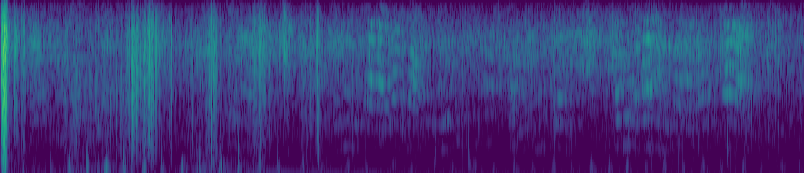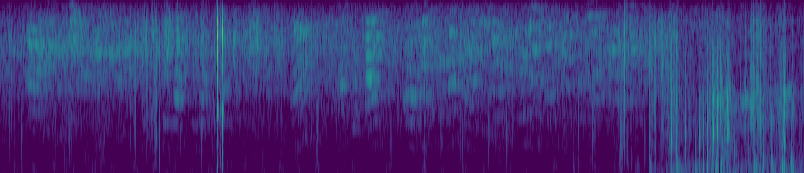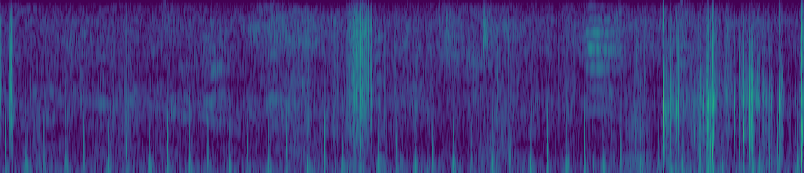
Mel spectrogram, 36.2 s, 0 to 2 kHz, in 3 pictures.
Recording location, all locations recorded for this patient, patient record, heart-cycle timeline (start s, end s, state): mitral valve (MV)
aortic valve (AV)+pulmonary valve (PV)+tricuspid valve (TV)+mitral valve (MV)
#Age: Child
#Sex: Male
#Height: 138.0 cm
#Weight: 33.0 kg
#Pregnancy status: False
#Murmur: Absent
#Murmur locations: nan
#Most audible location: nan
#Systolic murmur timing: nan
#Systolic murmur shape: nan
#Systolic murmur grading: nan
#Systolic murmur pitch: nan
#Systolic murmur quality: nan
#Diastolic murmur timing: nan
#Diastolic murmur shape: nan
#Diastolic murmur grading: nan
#Diastolic murmur pitch: nan
#Diastolic murmur quality: nan
#Outcome: Normal
#Campaign: 2014 screening campaign
0.00	24.46	unannotated
24.46	24.60	S1
24.60	24.74	systole
24.74	24.84	S2
24.84	25.06	diastole
25.06	25.20	S1
25.20	25.34	systole
25.34	25.44	S2
25.44	25.70	diastole
25.70	25.84	S1
25.84	25.98	systole
25.98	26.08	S2
26.08	26.34	diastole
26.34	26.46	S1
26.46	26.60	systole
26.60	26.72	S2
26.72	26.92	diastole
26.92	27.06	S1
27.06	27.20	systole
27.20	27.32	S2
27.32	27.52	diastole
27.52	27.66	S1
27.66	27.80	systole
27.80	27.90	S2
27.90	28.12	diastole
28.12	28.24	S1
28.24	28.38	systole
28.38	28.50	S2
28.50	28.70	diastole
28.70	28.84	S1
28.84	28.96	systole
28.96	29.06	S2
29.06	29.24	diastole
29.24	29.38	S1
29.38	29.48	systole
29.48	29.60	S2
29.60	29.76	diastole
29.76	29.90	S1
29.90	30.04	systole
30.04	30.14	S2
30.14	30.32	diastole
30.32	30.44	S1
30.44	30.58	systole
30.58	30.68	S2
30.68	30.88	diastole
30.88	31.02	S1
31.02	31.16	systole
31.16	31.26	S2
31.26	31.48	diastole
31.48	31.60	S1
31.60	31.74	systole
31.74	31.84	S2
31.84	32.04	diastole
32.04	32.16	S1
32.16	32.30	systole
32.30	32.42	S2
32.42	32.58	diastole
32.58	32.70	S1
32.70	32.86	systole
32.86	32.96	S2
32.96	33.14	diastole
33.14	33.26	S1
33.26	33.38	systole
33.38	33.50	S2
33.50	33.66	diastole
33.66	36.19	unannotated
